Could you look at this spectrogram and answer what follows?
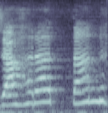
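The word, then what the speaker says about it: جهرة: فتح کی تنوین ہے۔ جہرتن کا تلفظ جہرتن ہے، مطلب نون کی آواز ہے لیکن نون کی شکل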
